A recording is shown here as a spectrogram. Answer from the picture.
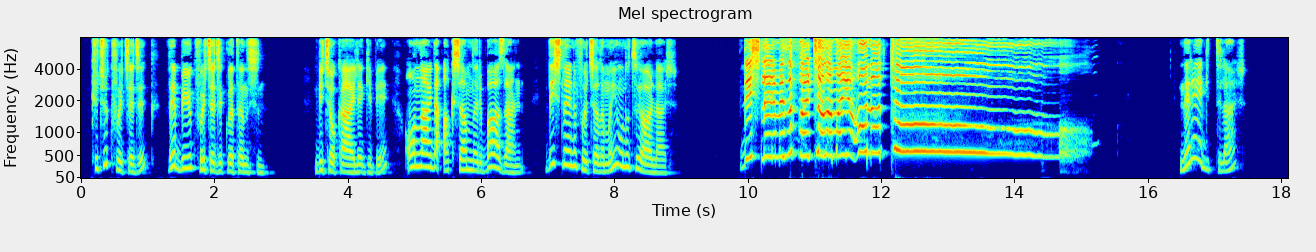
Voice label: CHILDREN ELEARNING

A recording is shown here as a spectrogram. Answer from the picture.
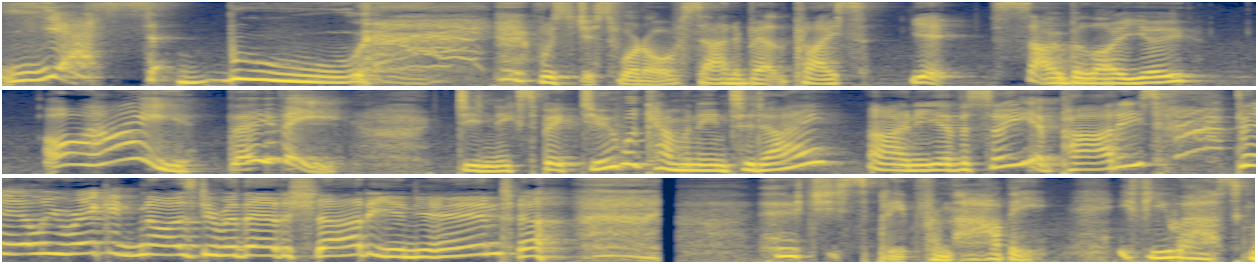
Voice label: Aussie character voice

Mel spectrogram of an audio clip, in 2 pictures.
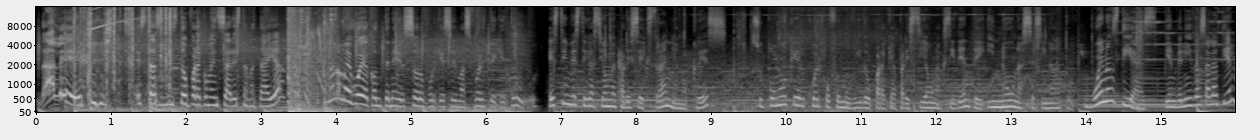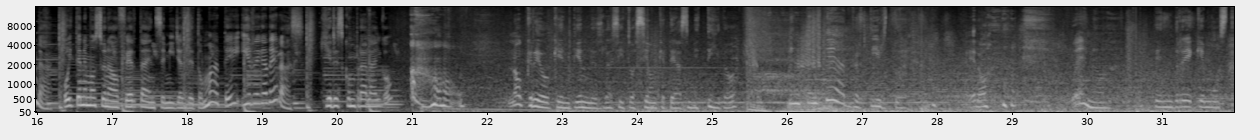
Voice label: Spanish Video Game

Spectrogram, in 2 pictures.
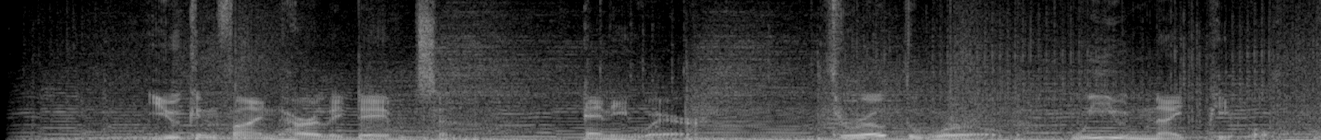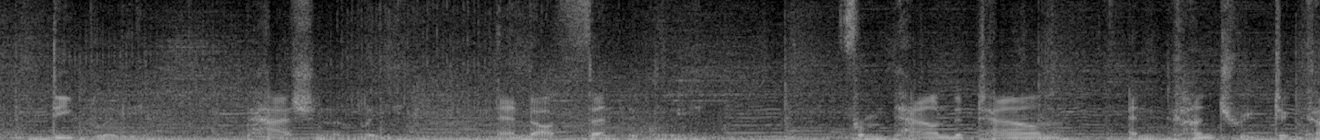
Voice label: Corporate Narration, en-US

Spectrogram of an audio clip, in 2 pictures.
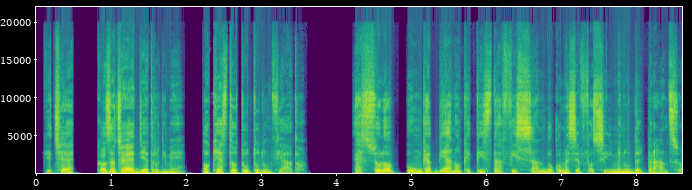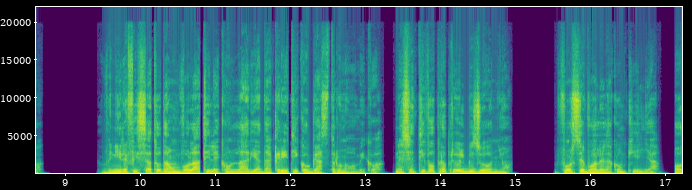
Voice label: Comedy Audiobook Podcast Narration; en-US

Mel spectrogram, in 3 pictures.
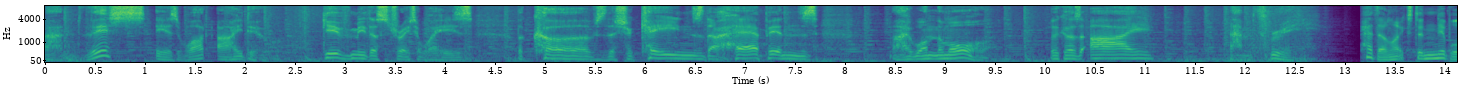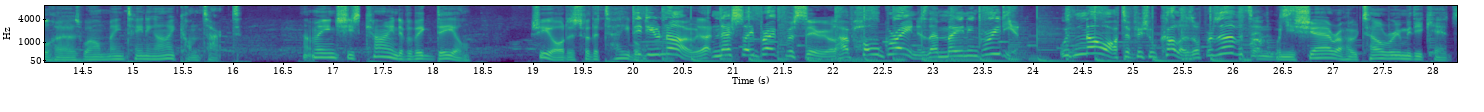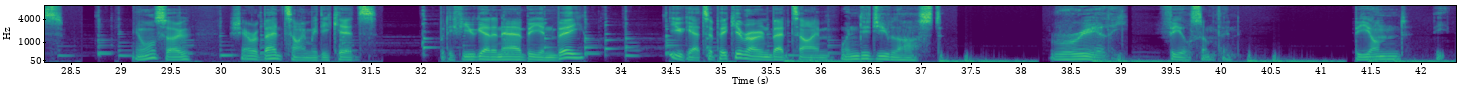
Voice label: Standard British

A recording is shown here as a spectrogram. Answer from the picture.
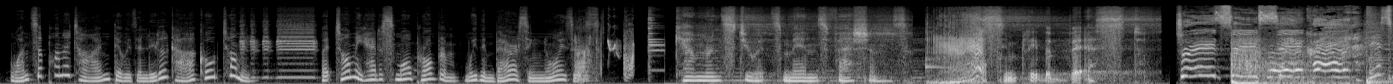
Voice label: Voice Actor; BigMouthVoices

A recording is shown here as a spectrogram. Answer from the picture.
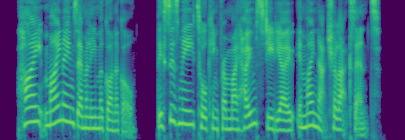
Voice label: Natural accent

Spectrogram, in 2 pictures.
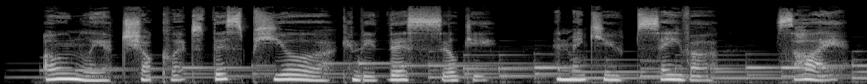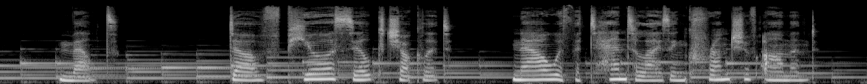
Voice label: Commercial

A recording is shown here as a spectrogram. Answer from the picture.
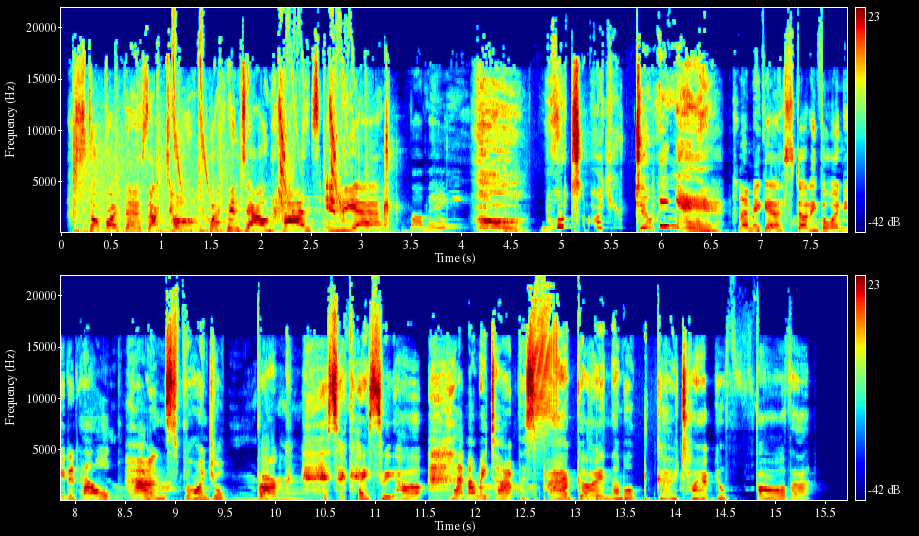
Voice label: Animation; AVERY

